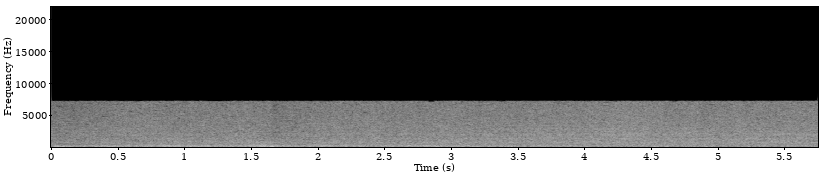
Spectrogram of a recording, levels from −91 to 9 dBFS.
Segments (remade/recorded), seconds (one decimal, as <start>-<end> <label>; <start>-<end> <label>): 0.0-0.4 recorded; 0.4-3.9 remade; 3.9-5.8 recorded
